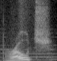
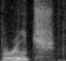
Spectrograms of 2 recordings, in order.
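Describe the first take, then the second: First: The vowel is a long 'oh', like coach. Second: The word is sounded out as it is spelled. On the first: This is how people actually say it. "but pronounced brooch" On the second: This is how the spelling looks. "it is spelled brooch"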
